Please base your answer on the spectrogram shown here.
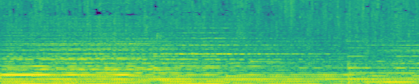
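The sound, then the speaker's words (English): Steady rain falls on a man standing out in it while he shaves, a dense continuous patter that holds at an even level throughout, with no talk. “He tilts his head to the rain, then scrubs shaving cream over his beard.”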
